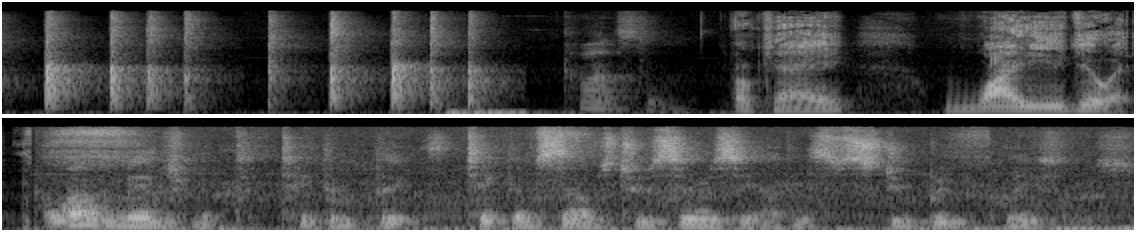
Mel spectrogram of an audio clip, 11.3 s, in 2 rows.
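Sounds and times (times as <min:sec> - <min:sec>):
bare hands clapping: 0:00.0 - 0:02.6
speech: 0:03.0 - 0:11.3.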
